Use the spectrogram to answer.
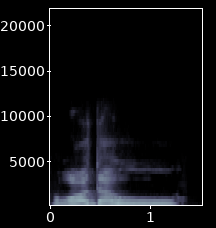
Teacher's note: this is a thick letter and we read it with our mouth rounded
